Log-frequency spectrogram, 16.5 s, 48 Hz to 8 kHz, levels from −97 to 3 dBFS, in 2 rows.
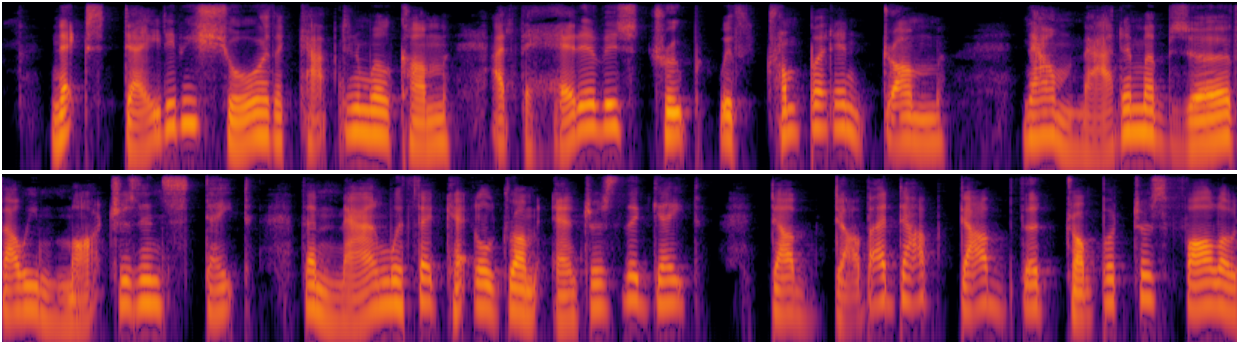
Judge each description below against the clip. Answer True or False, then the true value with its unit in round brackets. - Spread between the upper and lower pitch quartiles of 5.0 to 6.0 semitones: True (5.3 semitones)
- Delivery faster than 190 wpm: False (155 wpm)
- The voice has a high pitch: False (135 Hz)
